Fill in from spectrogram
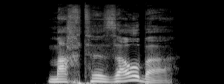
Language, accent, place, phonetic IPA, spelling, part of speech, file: German, Germany, Berlin, [ˌmaxtə ˈzaʊ̯bɐ], machte sauber, verb, De-machte sauber.ogg
- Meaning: inflection of saubermachen: 1. first/third-person singular preterite 2. first/third-person singular subjunctive II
